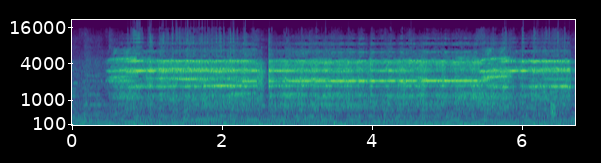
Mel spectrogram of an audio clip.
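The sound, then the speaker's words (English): A loud, shrill electronic alarm clock rings continuously for about six seconds, cutting out for a split second partway through before resuming, with no voices present. “Yeah, that must have been my alarm clock.”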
